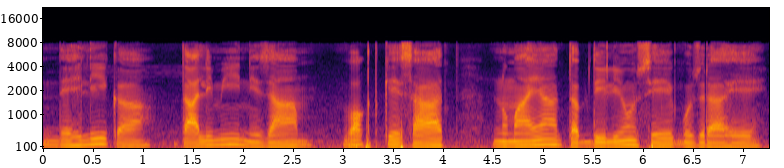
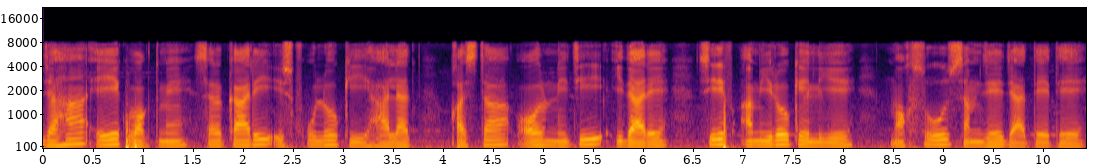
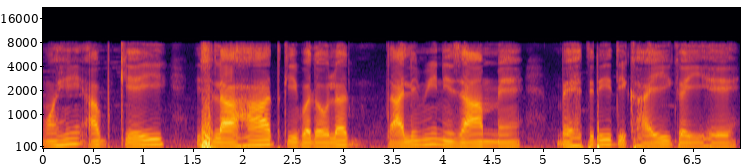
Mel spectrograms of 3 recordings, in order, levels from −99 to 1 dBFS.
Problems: none marked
